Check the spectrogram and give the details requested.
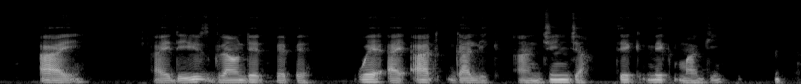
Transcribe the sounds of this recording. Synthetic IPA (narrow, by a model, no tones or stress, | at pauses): aj | a̰jdejusɡɹãʊ̃ndɛd̚pɛpɛ | wɛʔajʔadɡalik | ãnd͡ʒĩnd͡ʒa | tekmekmaɡi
